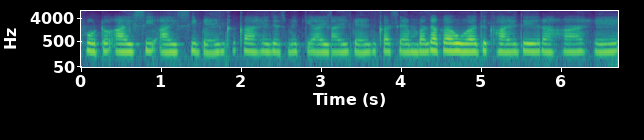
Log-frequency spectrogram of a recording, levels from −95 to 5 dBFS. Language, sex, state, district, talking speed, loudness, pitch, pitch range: Hindi, female, Bihar, Purnia, 160 wpm, -20 LUFS, 195 Hz, 195-205 Hz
